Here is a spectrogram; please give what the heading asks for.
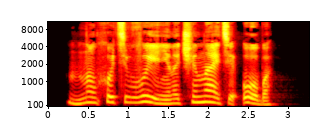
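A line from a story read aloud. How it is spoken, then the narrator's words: Groaning. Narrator (Russian): простонал он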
